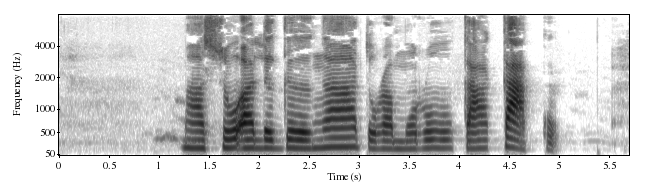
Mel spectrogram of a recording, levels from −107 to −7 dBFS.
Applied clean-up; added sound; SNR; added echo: none; none; none; none.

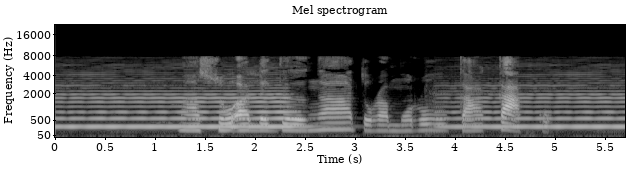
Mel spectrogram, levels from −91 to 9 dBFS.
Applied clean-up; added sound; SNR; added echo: none; Bowed string instrument; 0 dB; none.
